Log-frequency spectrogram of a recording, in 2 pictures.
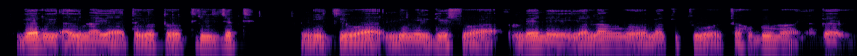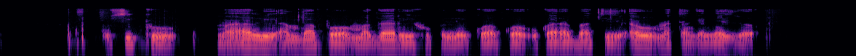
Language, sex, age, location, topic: Swahili, male, 18-24, Wajir, finance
